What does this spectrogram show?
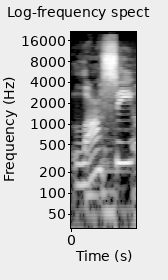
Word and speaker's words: lassi: Do you pronounce it lassi or lassie? I've never had one. Never had one. It's creamy, isn't it? Milky, right? Lassie. Long a lassi. Lassie. Lassie. Lassie. You pronounce it lassi.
